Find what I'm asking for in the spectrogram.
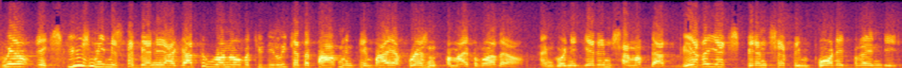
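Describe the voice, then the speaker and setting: An actor playing an excitable, cheerful middle-aged shopper with exclamatory delivery in a 1950s radio comedy. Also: male voice, very high-pitched, heavily acted. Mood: cheerful, bustling. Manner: exclamatory, drawn-out interjections. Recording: noisy old radio recording.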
